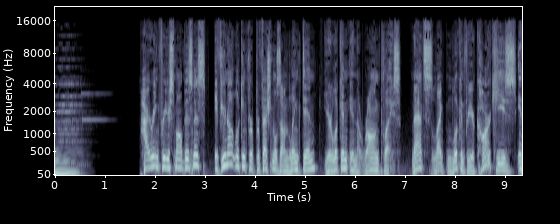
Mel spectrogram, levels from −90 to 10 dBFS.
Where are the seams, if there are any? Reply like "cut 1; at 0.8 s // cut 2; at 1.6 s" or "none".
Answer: none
